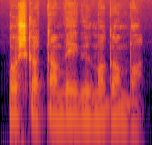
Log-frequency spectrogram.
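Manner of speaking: ordinary delivery, nothing marked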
